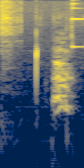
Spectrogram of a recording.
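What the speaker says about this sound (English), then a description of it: "There's a lot of dogs here." Dogs barking in the Minecraft video game, a short yip followed by a louder bark-like burst, heard alone at moderate volume.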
